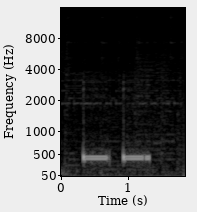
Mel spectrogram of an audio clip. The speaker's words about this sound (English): I thought we'd just give them a little try, a little tingle. So we're just dialing the number, see if anything's going to happen. And here it goes.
